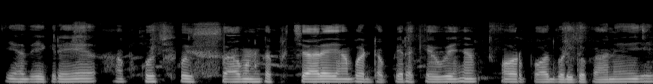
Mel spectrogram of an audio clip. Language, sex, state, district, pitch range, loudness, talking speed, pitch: Hindi, male, Uttar Pradesh, Hamirpur, 120-130 Hz, -26 LUFS, 220 wpm, 125 Hz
